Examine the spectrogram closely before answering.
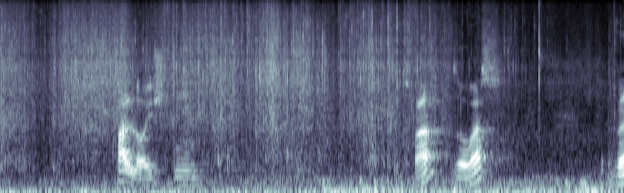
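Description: Plastic wrapping crinkles in a man's hands.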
